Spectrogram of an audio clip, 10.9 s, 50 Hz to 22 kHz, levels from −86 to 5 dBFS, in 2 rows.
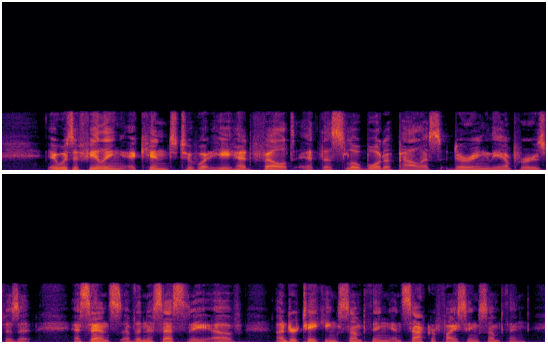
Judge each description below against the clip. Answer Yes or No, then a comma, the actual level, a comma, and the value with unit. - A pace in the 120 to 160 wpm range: Yes, average, 155 wpm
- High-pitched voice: No, low, 115 Hz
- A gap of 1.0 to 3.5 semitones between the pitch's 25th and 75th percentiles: Yes, average, 2.9 semitones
